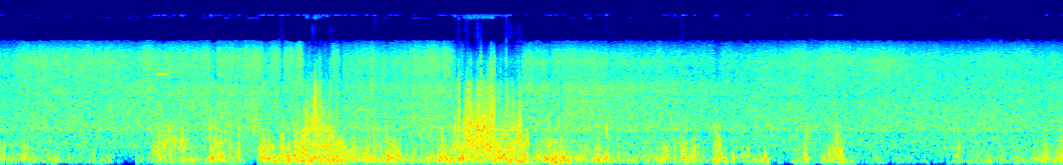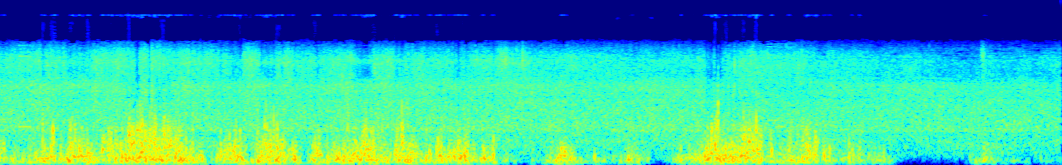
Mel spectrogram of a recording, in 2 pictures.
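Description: Strong gusty wind buffeting a microphone in a furry windscreen: a low rumble that swells and falls in gusts every few seconds.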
